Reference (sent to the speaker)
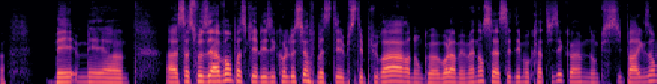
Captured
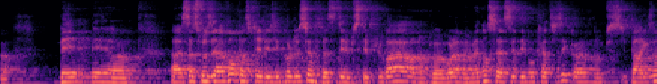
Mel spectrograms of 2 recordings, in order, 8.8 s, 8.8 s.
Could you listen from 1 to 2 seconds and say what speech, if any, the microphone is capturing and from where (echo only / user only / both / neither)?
echo only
